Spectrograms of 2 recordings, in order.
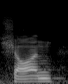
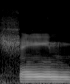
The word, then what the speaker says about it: Sean: Sean, the SH sound in Sean isn't a very common, I guess, verb, tense? I'm not sure. But no one was able to really pronounce it. They said Shane, they said Sheen a lot, but none of them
